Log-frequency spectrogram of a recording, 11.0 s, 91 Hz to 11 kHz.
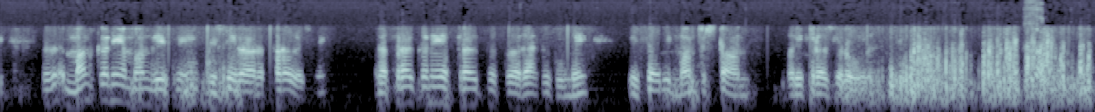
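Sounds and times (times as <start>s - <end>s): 
speech: 0.0s - 9.4s, 10.3s - 10.7s
blustery wind buffeting a caller's microphone: 1.4s - 2.6s, 6.8s - 10.9s.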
